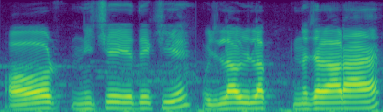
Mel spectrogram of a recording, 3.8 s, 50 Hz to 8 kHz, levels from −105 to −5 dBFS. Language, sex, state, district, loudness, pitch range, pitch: Hindi, male, Bihar, Muzaffarpur, -21 LUFS, 140-160 Hz, 150 Hz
